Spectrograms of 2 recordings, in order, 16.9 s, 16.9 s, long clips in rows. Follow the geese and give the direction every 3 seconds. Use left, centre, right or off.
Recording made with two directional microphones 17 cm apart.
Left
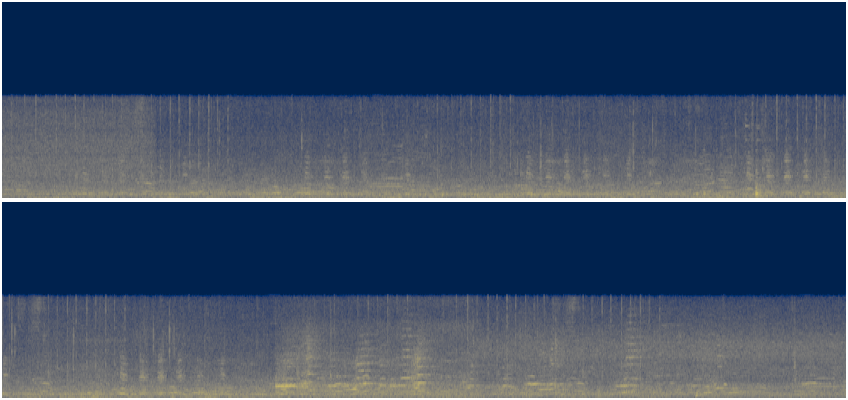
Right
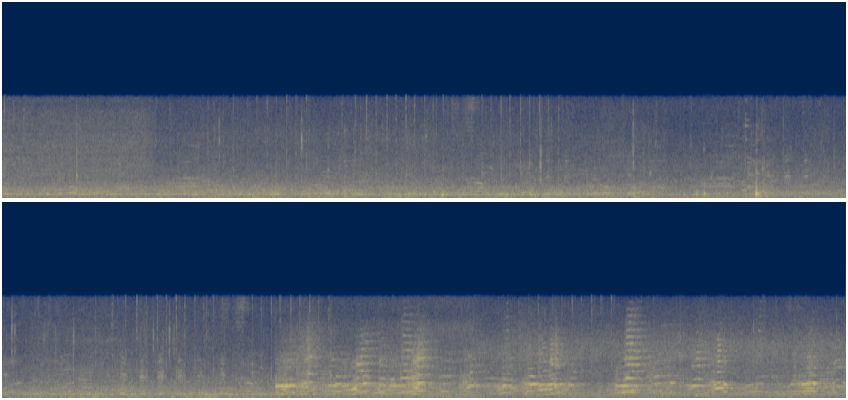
left, left, left, centre, right, right.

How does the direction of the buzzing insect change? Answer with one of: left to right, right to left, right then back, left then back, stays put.
right to left.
